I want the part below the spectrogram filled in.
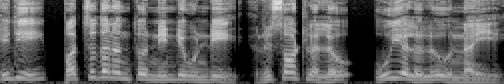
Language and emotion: Telugu, neutral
